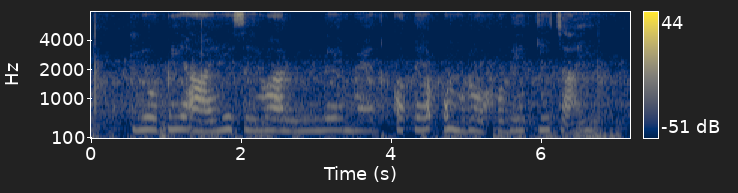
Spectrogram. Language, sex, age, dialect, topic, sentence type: Magahi, female, 18-24, Northeastern/Surjapuri, banking, question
